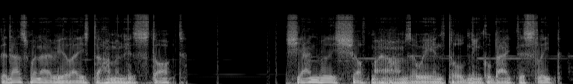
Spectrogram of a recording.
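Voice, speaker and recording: Over music in the background, a man with a very deep, low voice and a Scottish accent talks very fast with very even loudness and ordinary pitch variation. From Scotland. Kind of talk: horror story narration.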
